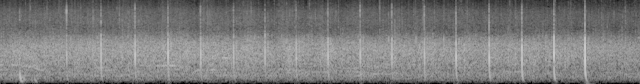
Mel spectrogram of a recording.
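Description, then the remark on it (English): An audience claps their hands to the Lord during a sermon. It is a dense wash of many hands, with sharper, steady beats punching through at an even rhythm. No voices stand out over the clapping. “Oh, somebody ought to just clap your hands to the Lord for a moment.”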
